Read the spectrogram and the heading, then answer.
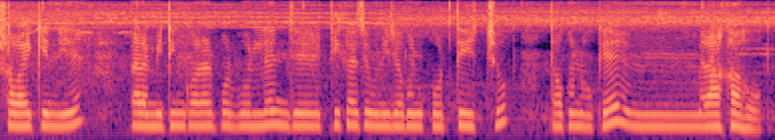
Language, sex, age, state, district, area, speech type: Bengali, female, 30-45, West Bengal, Paschim Medinipur, rural, spontaneous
